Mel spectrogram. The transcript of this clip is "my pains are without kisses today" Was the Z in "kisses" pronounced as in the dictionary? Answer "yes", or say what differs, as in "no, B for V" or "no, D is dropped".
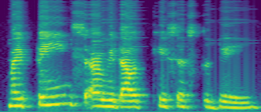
no, S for Z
